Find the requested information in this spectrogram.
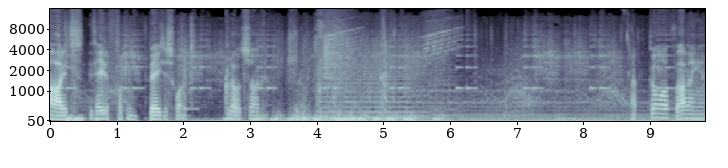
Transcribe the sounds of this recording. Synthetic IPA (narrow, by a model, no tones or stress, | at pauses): ʔɔːdɪtd̥ɪtɦeləfʌkɪŋb̥eːsɪsfɔ̰nət | klo̰wtsɑk | a̰kɔməɔpʋaːbɛnjə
